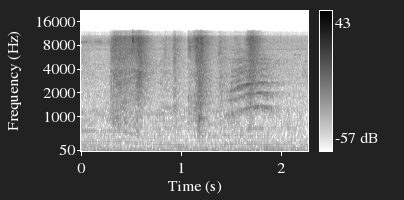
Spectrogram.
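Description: A short animal call near the end, over a few brief scuffing noises.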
